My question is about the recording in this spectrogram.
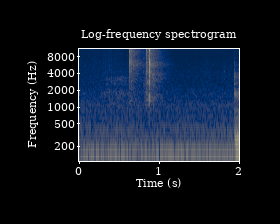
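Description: Two sharp metal clicks about a quarter second apart from an unloaded Beretta 950B Minx .22 Short pocket pistol being handled.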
